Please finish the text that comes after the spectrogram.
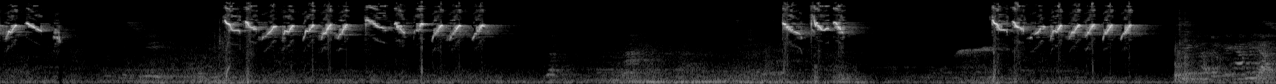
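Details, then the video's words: Oriental white-eye, kept as a cage songbird, singing in a relaxed, unhurried style of tembakan ngroll: high, rapid bursts of quavering trills, each phrase about a second long, separated by short pauses, with faint low background noise. "PLECI NGROLL TEMBAKAN SANTAI || MASTERAN RELAKSASI PLECI BUNYI"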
